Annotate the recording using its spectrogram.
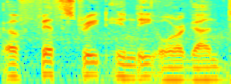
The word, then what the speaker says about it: Oregon: Unlike the state of Oregon, the end of which is pronounced like begin, the proper noun here, used by Daytonians, is pronounced Oregon, with an ending that rhymes with John.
